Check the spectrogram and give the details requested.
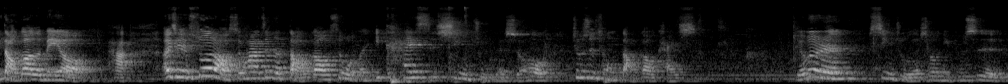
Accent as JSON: {"language": "Chinese", "region": "Hsinchu", "country": "Taiwan", "tie": "born or raised there", "said": "我们以前我是在台湾新竹长大的，"}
